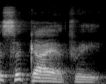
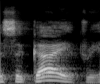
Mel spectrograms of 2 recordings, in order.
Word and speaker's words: psychiatry: biologia biology psiquiatria psychiatry Observe que em Psiquiatria psychiatry Acontece uma regra de conveniência geralmente a vogal I em meio de palavra não s a mas para você escutar a palavra psiquiatria de forma proparoxitona conforme a regra consoante y no final o i especialmente ou excepcionalmente soua a ó psychiatry Lembrando que o grupo psí geralmente soa I Psy né deu lugar à tonicidade ao stress a vogal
